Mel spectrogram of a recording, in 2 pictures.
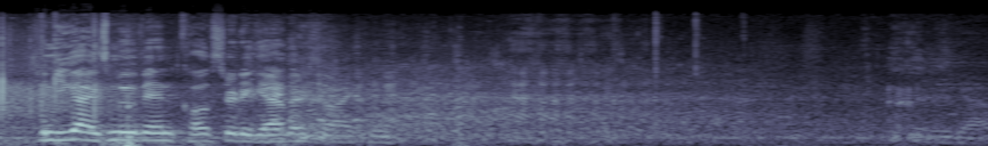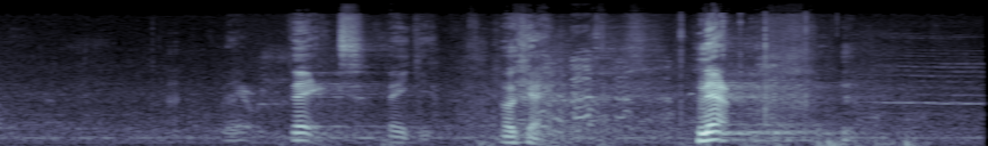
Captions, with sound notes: Can you guys move in closer together so I can ... (audience laughs) Thanks. Thank you. Now.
